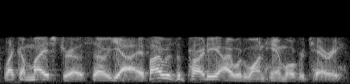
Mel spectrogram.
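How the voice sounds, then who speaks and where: Man, lowish voice, easygoing conversational talk, phone-line sound. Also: breathy edge. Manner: relaxed, conversational, quick to agree. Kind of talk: casual political chat.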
